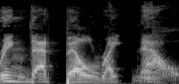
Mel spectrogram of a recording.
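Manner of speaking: firm, no-nonsense, slow stern delivery. Retelling what a referee said to the camera: imitating a stern order. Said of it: "he very sternly says".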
